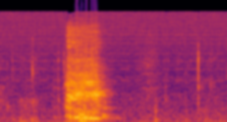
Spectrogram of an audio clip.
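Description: A man coughing once, a short loud cough about two thirds of a second in.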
